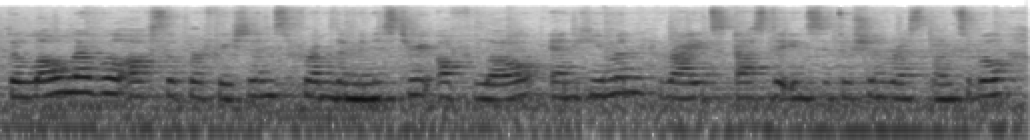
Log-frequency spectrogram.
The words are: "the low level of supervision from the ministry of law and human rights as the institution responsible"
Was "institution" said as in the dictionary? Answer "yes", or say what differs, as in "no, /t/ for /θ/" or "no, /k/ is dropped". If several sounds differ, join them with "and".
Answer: yes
